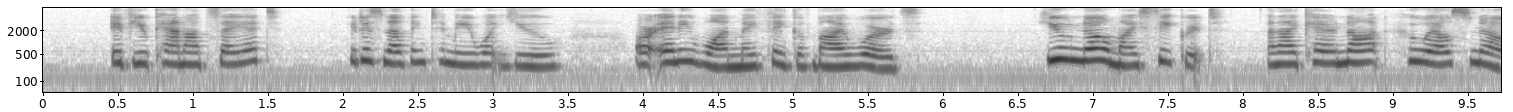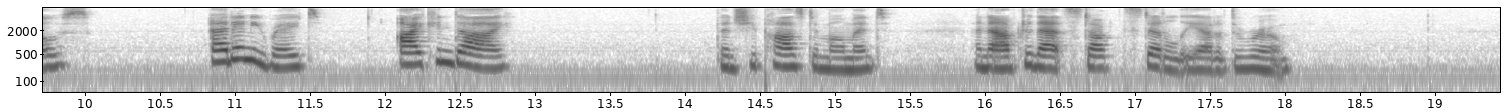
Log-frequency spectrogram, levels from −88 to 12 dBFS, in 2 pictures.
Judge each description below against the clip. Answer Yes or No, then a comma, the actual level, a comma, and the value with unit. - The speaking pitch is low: No, very high, 260 Hz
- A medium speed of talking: Yes, average, 160 wpm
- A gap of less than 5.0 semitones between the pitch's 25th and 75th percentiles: Yes, average, 4.5 semitones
